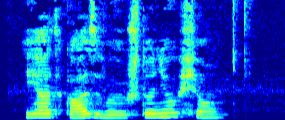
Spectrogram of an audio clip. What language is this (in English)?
Belarusian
